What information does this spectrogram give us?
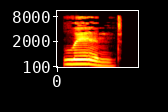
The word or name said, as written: lind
